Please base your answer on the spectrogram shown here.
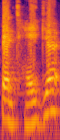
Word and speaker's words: Bentayga: If you're wondering what Bentayga is, it's a Bentley SUV. I believe it's spelled just how it looks, which is Bentayga.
